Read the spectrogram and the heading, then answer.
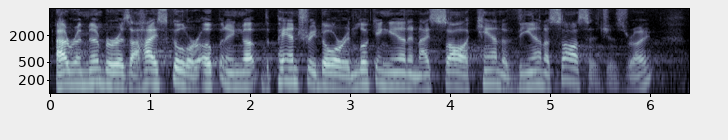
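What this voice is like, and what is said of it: Thick Southern Appalachian accent. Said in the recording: “a poor white boy in the South with this accent ... I didn't realize Papa's accent was that thick ... My native dialect was a very strong version of Appalachian”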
